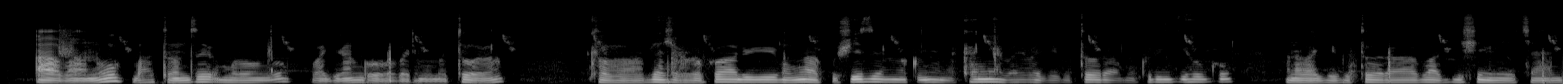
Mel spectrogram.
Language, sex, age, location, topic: Kinyarwanda, female, 18-24, Kigali, government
